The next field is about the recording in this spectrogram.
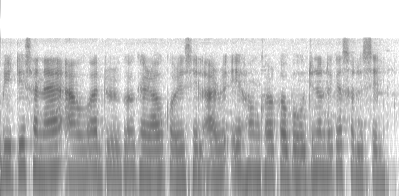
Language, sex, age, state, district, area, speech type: Assamese, female, 30-45, Assam, Dhemaji, rural, read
